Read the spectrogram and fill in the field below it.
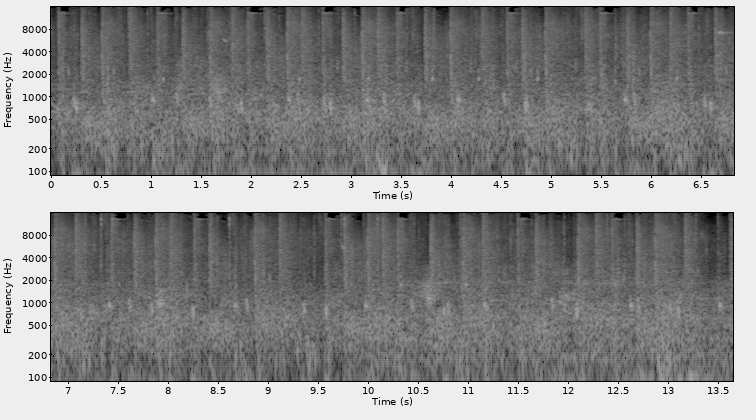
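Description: Rapid gunfire crackles in a distant battle.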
